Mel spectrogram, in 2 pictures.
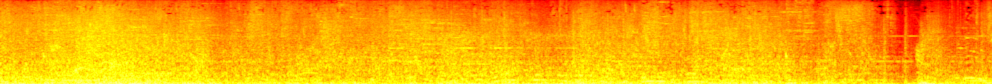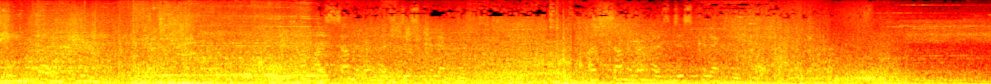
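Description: Spells and attacks crash and clash in a game battle.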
